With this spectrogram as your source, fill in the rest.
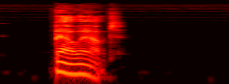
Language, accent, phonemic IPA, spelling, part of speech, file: English, Australia, /baʊ aʊt/, bow out, verb, En-au-bow out.ogg
- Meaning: To resign, or leave, with one's credibility or reputation still intact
